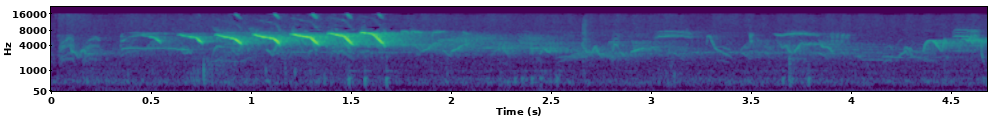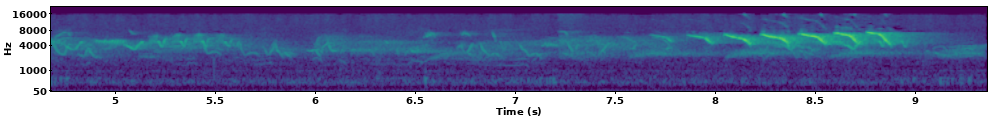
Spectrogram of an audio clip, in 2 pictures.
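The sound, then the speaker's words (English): A Redstart, a small songbird, sings a fast, high series of repeated two-note phrases, loud, heard twice with softer chirping and twittering in between. “The Redstart also has a two-noted song which is similar to the black and white warbler.”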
